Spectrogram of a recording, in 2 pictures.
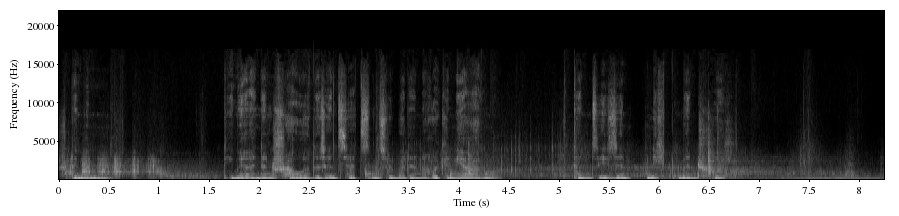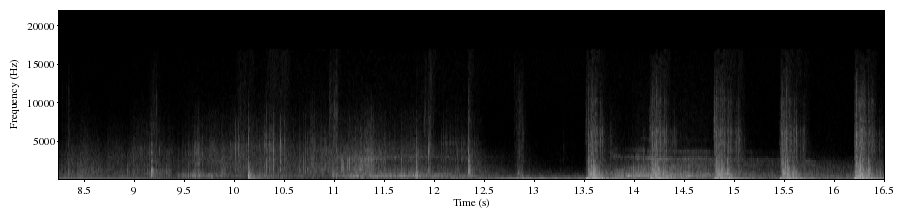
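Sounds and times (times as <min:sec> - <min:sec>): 
speech: 0:00.1 - 0:00.6, 0:01.7 - 0:04.5, 0:05.2 - 0:06.8
heavy knocks on a hallway door: 0:13.5 - 0:16.4.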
